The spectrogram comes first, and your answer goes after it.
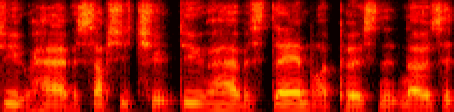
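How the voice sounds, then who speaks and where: Against a quiet background, a man with an Australian accent talks at a moderate pace in a medium pitch with a dark, mellow tone. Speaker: software company director. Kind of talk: webinar presentation. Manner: halting.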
